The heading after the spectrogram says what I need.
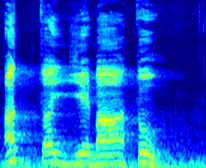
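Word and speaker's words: الطيبات: Al will do the same thing. We'll remove one pesh from here. And ta will become double and lam will go away. So you pronounce at-tayyibatu.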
